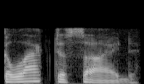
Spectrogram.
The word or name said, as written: galactoside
